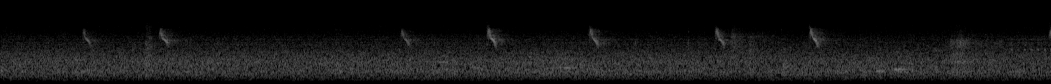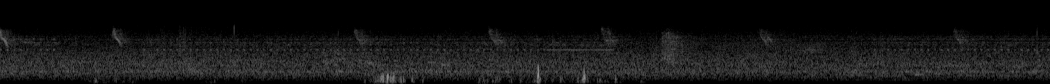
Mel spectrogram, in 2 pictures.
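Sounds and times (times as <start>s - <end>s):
outdoor hiss: 0.0s - 21.0s
small bird chirping: 10.1s - 16.8s.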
